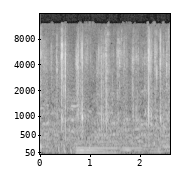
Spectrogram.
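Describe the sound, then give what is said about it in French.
Horse hooves clip-clop at a trot in a quick, steady rhythm of sharp knocks, over a low rumbling background with a faint hum, at the Saint-Vincent Tournante event. “Je voudrais avoir le bruit des sabots. Est-ce qu'on peut partir au trot allez, allez, allez, allez, tout bijou, c'est parti.”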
